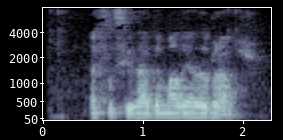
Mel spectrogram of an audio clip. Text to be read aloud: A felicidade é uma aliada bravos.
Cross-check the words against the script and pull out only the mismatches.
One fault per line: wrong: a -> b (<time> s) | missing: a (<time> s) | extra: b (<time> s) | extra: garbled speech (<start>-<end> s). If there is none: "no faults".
no faults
